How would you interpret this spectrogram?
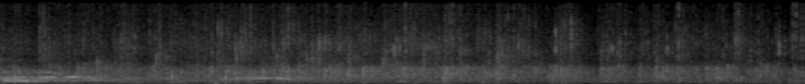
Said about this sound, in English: Let's give the Lord a clap offering. He's a good God.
